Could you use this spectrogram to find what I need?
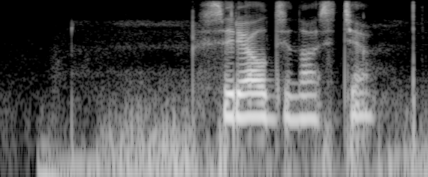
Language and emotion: Russian, neutral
